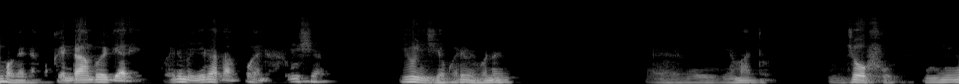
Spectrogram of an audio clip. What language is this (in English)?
Gweno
